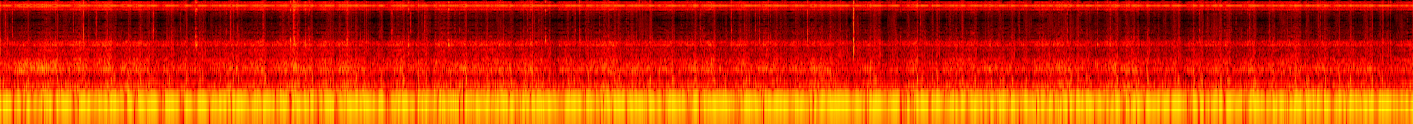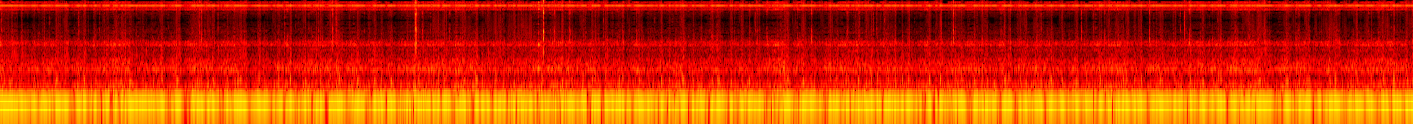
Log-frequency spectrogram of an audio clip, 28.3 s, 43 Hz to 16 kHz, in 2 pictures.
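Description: Steady low rumble of wind and road vibration picked up through a handlebar-mounted GoPro Hero 2's sealed waterproof housing while cycling on wet pavement, with a few faint ticks.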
